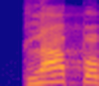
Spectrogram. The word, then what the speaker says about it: Tlapa: Tlapa, mano. Pero a ver cómo se escribe. Dice como tlapalería, pues.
